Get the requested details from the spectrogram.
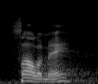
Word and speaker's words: Salome: Say Salome with me. Salome. That's right. I Googled how to pronounce it. That's what they told me.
